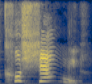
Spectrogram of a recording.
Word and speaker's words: Couché: She's like, "My name is Couché, Couché," and I was like, "Oh, it looked like cunt to me. I mean, it's spelled the same way.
